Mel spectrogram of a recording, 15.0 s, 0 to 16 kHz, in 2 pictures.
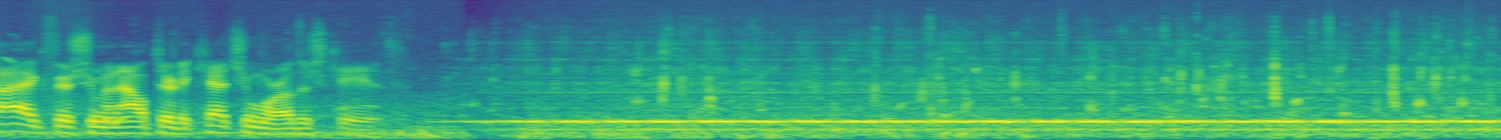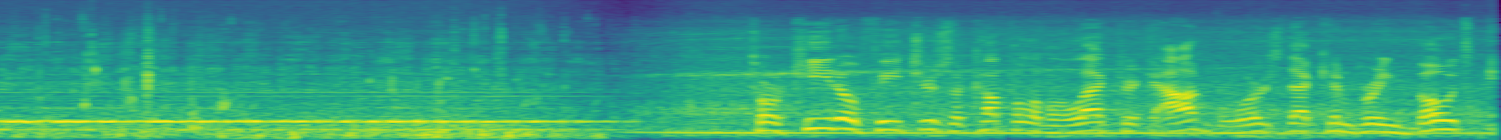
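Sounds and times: electric motor humming: 2.4s - 14.8s.

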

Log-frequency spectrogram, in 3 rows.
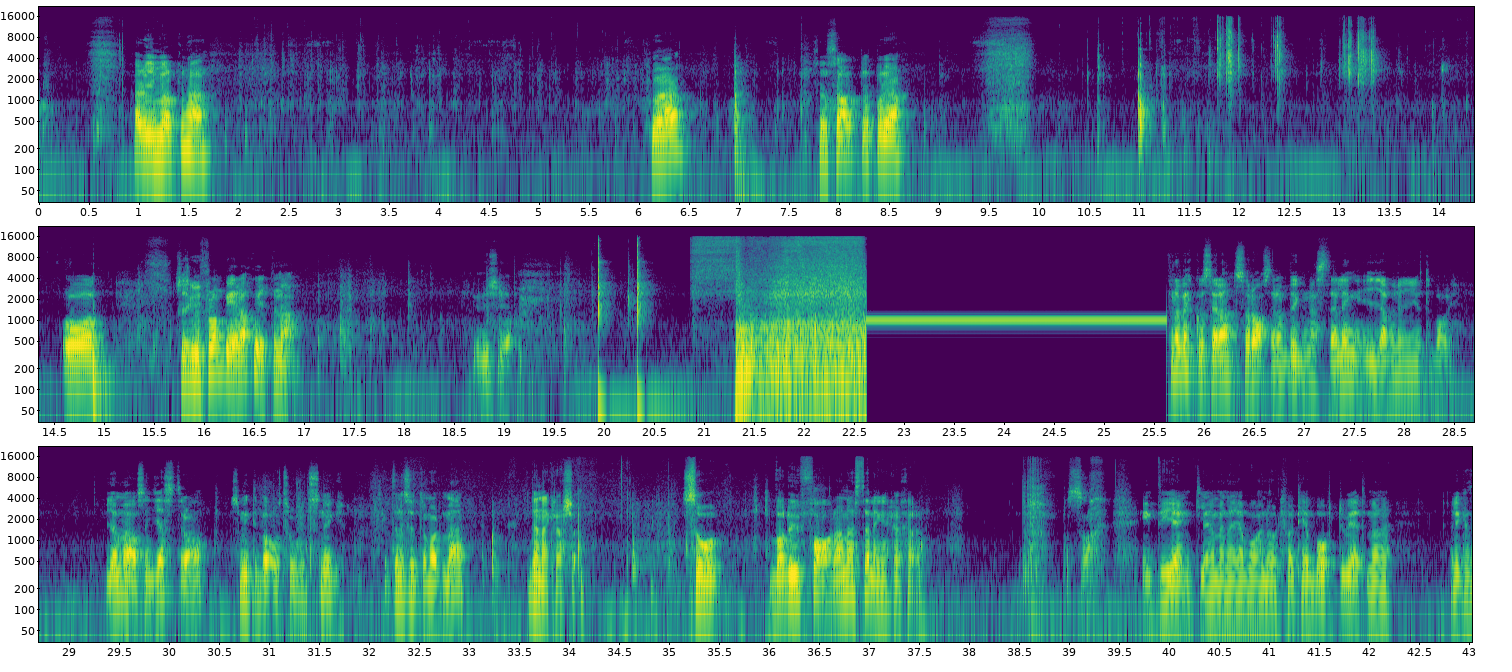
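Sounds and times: aerosol spray hissing: 20.9s - 22.6s
flame rushing: 20.9s - 22.6s
high test-tone beep: 22.7s - 25.6s.

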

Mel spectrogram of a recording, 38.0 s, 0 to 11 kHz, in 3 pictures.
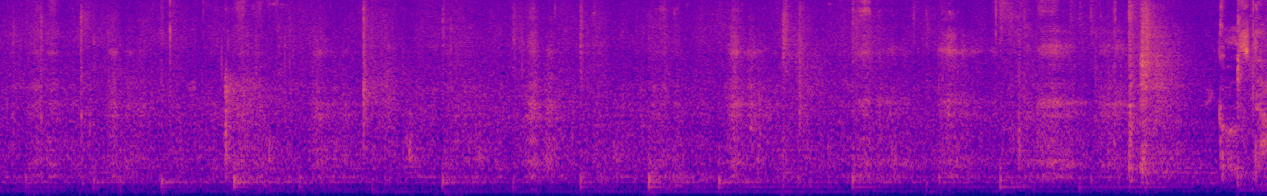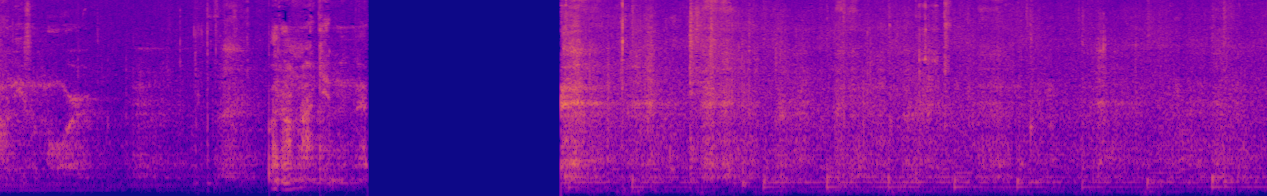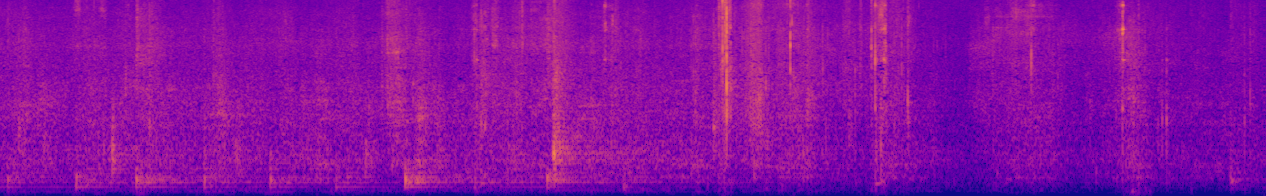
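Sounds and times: footsteps on gritty concrete: 0.2s - 8.8s, 18.3s - 34.6s.

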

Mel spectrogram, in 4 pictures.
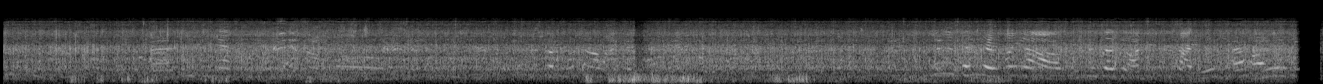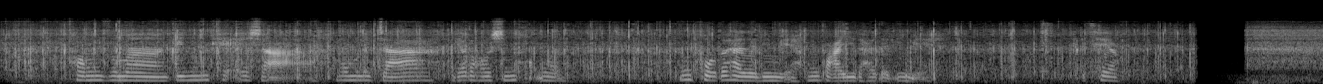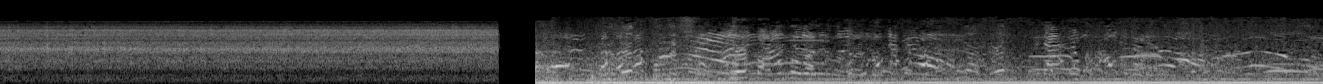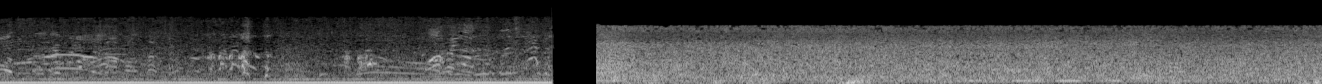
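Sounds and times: floodwater rushing: 0.0s - 52.9s
voices talking: 1.4s - 7.3s, 14.0s - 19.0s, 31.8s - 45.2s
loud low hum: 31.8s - 52.9s.

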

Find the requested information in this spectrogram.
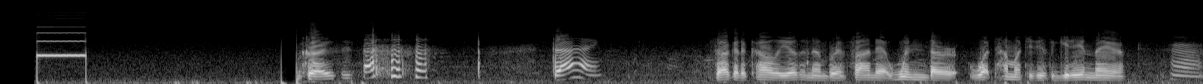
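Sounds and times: electronic beep: 0.4s - 0.9s
faint low hum and hiss: 0.4s - 12.0s.

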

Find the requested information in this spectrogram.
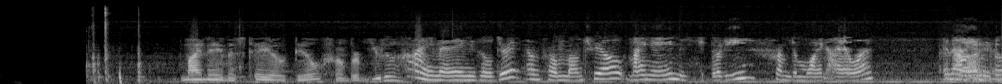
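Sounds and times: background hiss: 1.0s - 10.0s
person speaking: 9.4s - 10.0s.

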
